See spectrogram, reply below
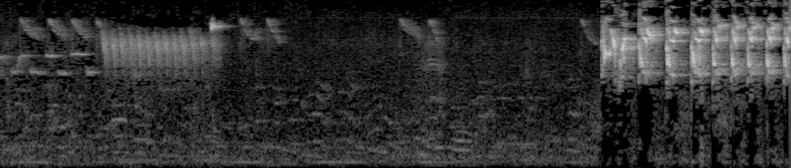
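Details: Lovebird chattering: a few soft high chirps and a short buzzy trill, a quiet pause with faint background murmur, then a loud burst of rapid, harsh, high-pitched chirps about three per second.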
